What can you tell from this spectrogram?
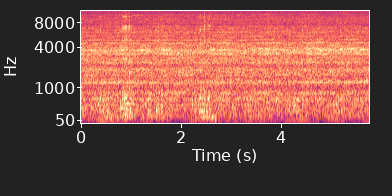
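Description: Electric hand mixer running steadily, its twin wire beaters whipping instant coffee, sugar and hot water in a glass bowl until it turns to foam.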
